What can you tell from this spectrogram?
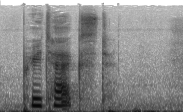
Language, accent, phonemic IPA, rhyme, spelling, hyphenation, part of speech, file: English, US, /ˈpɹiːtɛkst/, -iːtɛkst, pretext, pre‧text, noun / verb, En-us-pretext.ogg
- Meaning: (noun) A false, contrived, or assumed purpose or reason; a pretense; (verb) To employ a pretext, which involves using a false or contrived purpose for soliciting the gain of something else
